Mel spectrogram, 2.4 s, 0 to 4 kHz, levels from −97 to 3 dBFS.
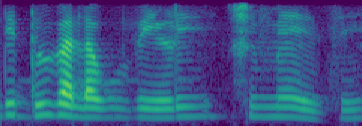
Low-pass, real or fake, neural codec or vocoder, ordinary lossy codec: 3.6 kHz; fake; vocoder, 44.1 kHz, 128 mel bands every 512 samples, BigVGAN v2; none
